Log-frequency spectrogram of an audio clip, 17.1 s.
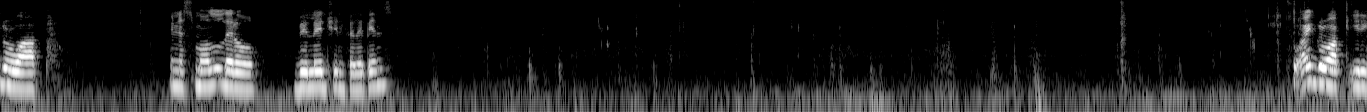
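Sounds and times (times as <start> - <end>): low steady hum: 0.0 - 17.0
wet chewing and lip smacks: 0.9 - 2.1, 4.9 - 11.2, 12.6 - 16.2.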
